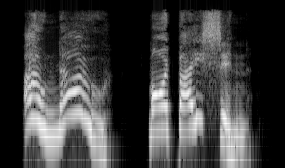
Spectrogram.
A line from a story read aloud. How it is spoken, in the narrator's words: Auntie Wide cried out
